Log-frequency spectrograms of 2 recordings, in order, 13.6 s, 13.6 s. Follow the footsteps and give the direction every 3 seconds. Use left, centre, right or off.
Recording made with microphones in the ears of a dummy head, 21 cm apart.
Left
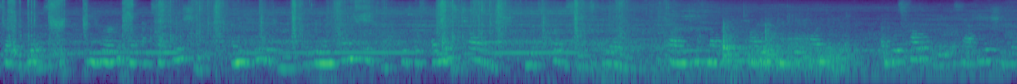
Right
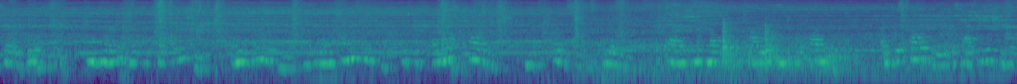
centre, left, left, centre, off.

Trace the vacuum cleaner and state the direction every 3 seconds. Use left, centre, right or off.
right, right, centre, right, right.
